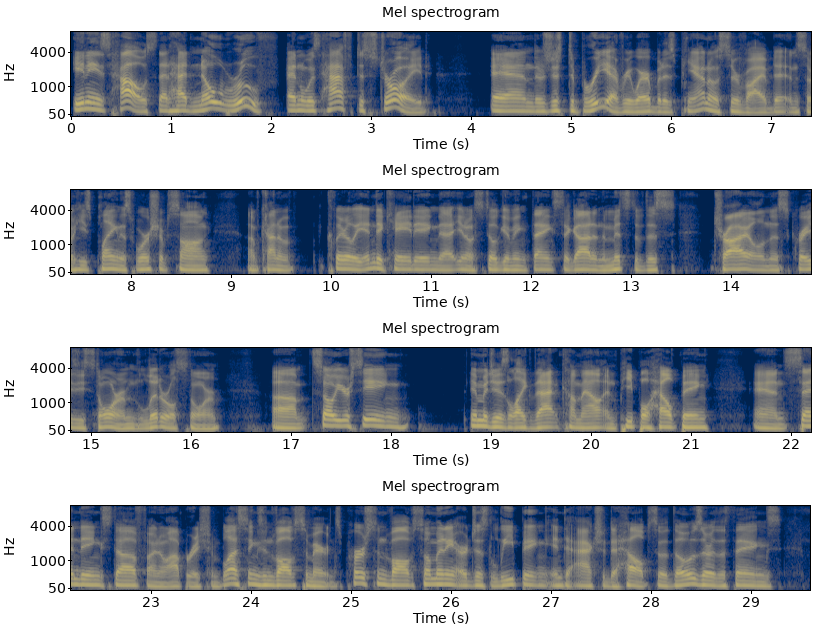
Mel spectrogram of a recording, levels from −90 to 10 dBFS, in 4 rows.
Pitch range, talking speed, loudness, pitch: 100-130 Hz, 180 wpm, -22 LUFS, 115 Hz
